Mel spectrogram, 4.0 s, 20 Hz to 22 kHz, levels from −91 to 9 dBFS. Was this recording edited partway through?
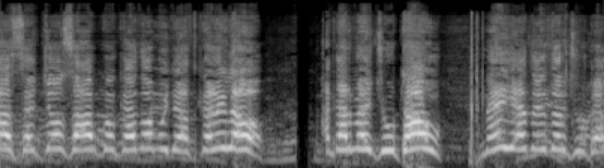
no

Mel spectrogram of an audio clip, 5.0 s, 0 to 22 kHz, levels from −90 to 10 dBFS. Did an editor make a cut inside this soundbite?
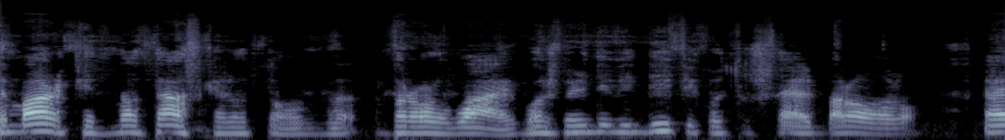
no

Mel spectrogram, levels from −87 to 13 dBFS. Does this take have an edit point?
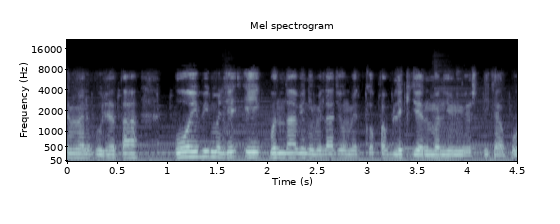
no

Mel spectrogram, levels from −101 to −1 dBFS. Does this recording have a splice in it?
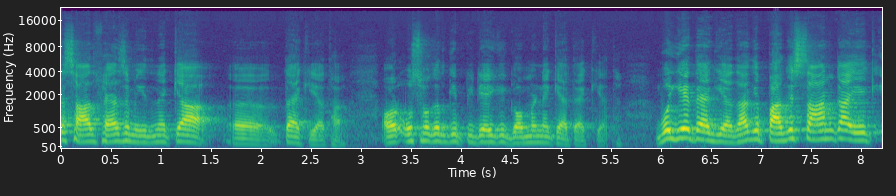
no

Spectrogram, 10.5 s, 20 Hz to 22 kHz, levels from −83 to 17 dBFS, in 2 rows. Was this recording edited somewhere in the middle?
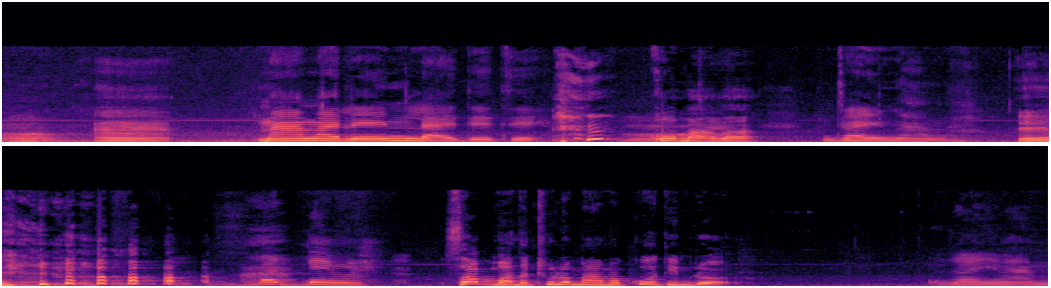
no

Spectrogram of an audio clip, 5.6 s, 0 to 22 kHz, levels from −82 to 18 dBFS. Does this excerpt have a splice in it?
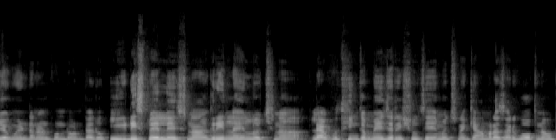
yes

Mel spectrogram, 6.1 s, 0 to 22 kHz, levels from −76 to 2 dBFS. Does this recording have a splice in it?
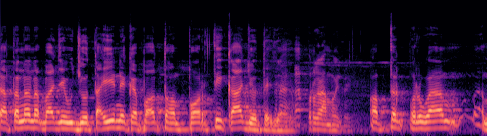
yes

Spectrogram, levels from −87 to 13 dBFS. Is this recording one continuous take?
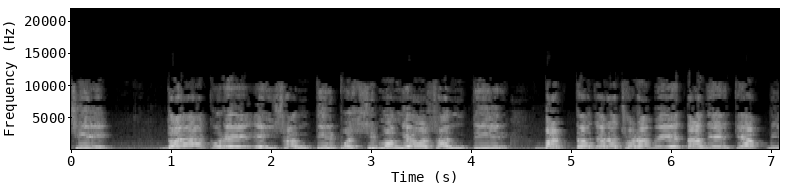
yes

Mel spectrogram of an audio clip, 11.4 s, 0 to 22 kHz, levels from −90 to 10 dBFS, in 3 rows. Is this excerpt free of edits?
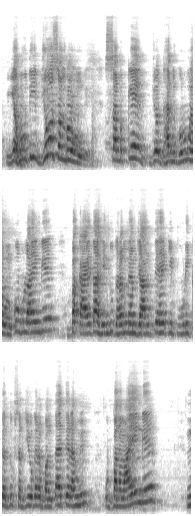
yes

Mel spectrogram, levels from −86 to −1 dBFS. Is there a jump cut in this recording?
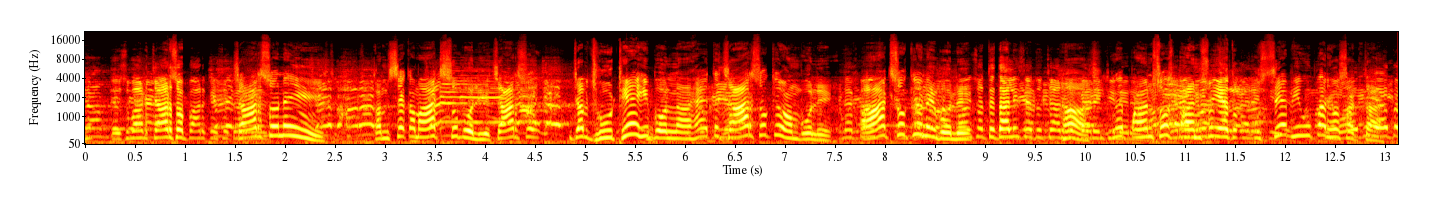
no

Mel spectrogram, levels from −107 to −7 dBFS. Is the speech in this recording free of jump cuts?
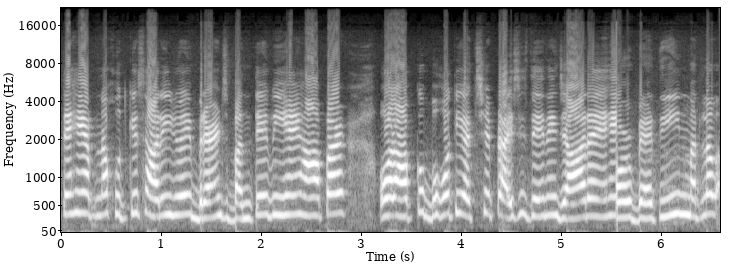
no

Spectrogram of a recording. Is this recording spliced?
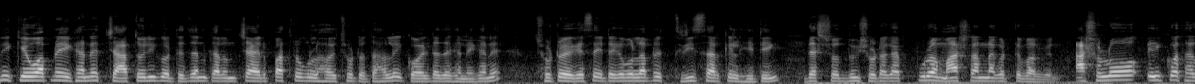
yes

